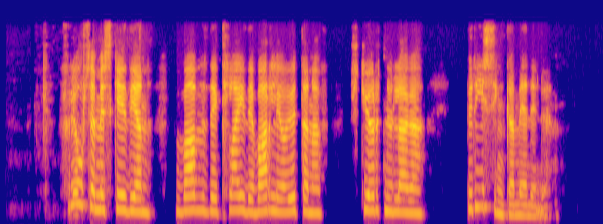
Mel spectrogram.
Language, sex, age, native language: Icelandic, female, 50-59, Icelandic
